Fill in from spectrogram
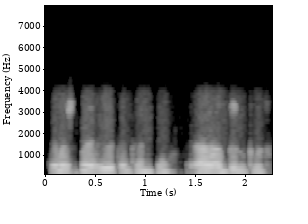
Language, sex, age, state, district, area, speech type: Kashmiri, male, 30-45, Jammu and Kashmir, Kupwara, rural, conversation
